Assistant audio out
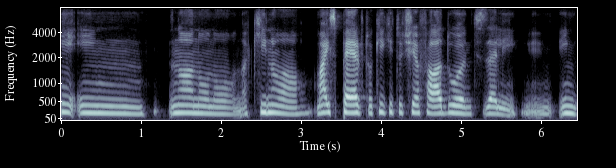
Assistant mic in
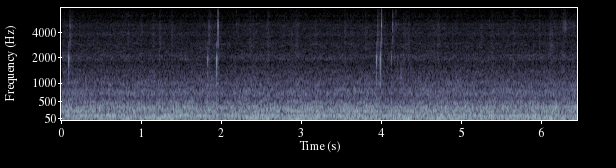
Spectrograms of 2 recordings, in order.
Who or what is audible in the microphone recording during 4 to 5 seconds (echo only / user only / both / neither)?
neither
